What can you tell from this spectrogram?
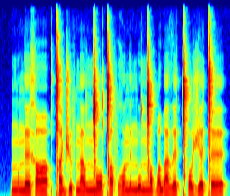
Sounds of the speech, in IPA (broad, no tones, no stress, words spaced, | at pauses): ŋɒŋɛxɑ | ǀad͡ʒʏfŋao̯ ŋ͡ǀɔǀɑf ʁʷaŋɛŋoŋ͡ǀɒ bɑwaðɛǀʰɔ ʒɛǀɛ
